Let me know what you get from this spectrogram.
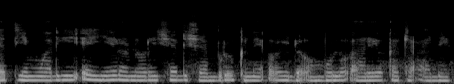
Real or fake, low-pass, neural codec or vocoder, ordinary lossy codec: fake; 19.8 kHz; codec, 44.1 kHz, 7.8 kbps, Pupu-Codec; AAC, 32 kbps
